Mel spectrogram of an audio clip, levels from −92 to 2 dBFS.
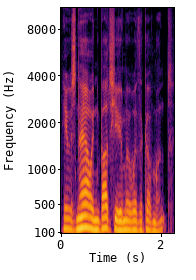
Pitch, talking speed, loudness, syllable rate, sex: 135 Hz, 235 wpm, -15 LUFS, 5.4 syllables/s, male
